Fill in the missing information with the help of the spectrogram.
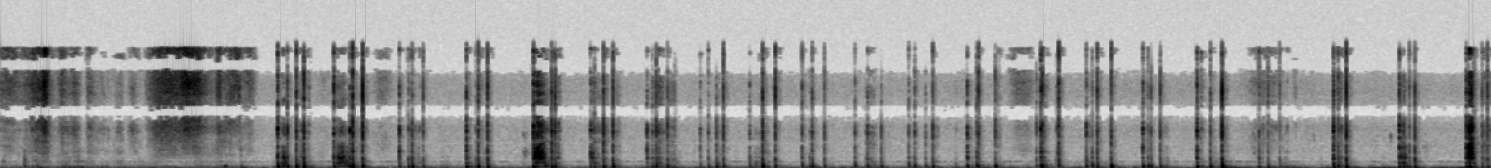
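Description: A paperback novel with a glossy paper cover is turned over and held in the hands while its back cover is scratched and rubbed with fingertips and nails. A soft, steady rub for the first few seconds gives way to a quick run of crisp, dry scratches over a low background hum.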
